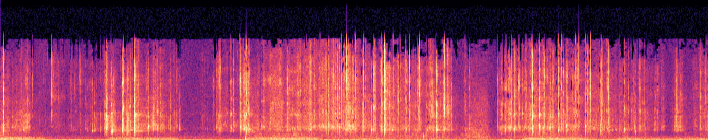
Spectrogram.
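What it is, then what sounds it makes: Dry pine cone, scratched. Long nails scratch along the woody scales of a large, elongated, dry brown pine cone held close to the mic. The result is dense, bright, crackly rasping in uneven strokes with short pauses between passes, over a faint steady low hum.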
